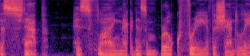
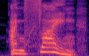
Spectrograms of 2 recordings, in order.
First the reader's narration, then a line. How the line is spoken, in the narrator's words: Sparrow cried as he hurtled across the room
